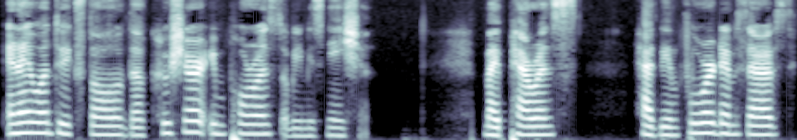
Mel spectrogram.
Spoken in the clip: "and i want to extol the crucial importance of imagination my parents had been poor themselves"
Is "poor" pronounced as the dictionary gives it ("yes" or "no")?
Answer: no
